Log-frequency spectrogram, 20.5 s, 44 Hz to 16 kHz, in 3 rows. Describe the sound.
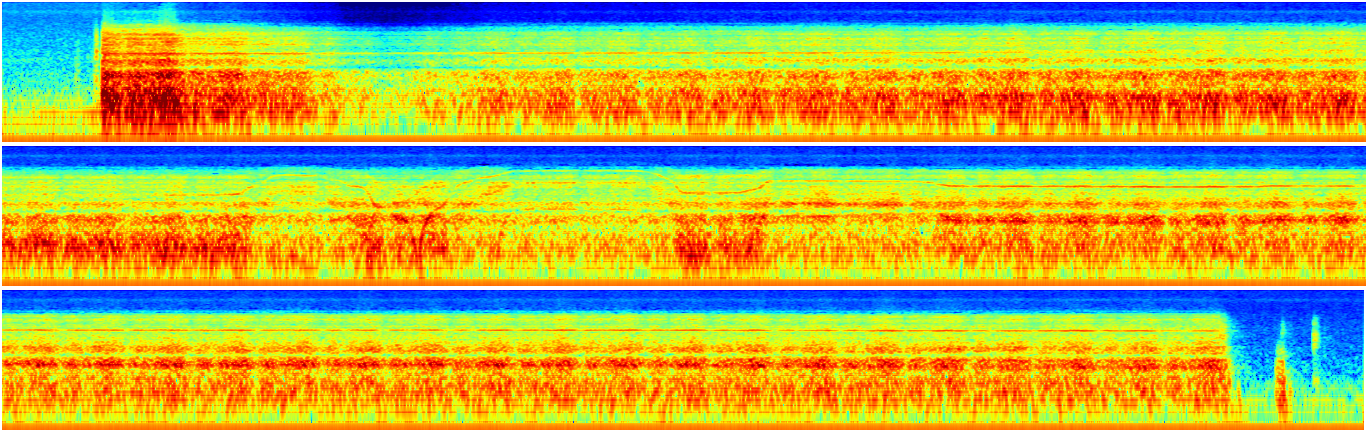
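A radio signal from a satellite spinning at about 182 RPM comes through as a steady hissing drone with constant pitched tones. Partway through, a brief dip brings wavering tones, then the signal stops abruptly.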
